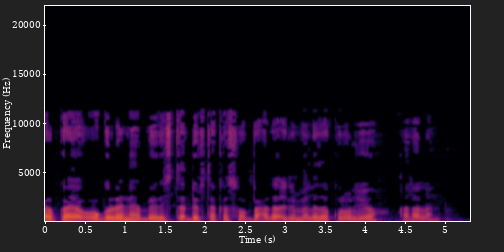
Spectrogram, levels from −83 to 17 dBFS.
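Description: Throughout the recording, the speech has likely been through AAC compression: an AAC-LC encoder short of bits, at a budget that fits a rate of about 32 kbps. To save data, the encoder discards the top of the spectrum, so nothing is heard above 11.5 kHz, and it quantises the remaining frequency bands coarsely. The codec damage is plainly audible. The speech sounds dull and smeared, with a warbling, fizzy texture.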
